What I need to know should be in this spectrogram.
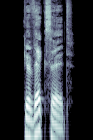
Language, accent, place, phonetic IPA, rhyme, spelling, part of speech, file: German, Germany, Berlin, [ɡəˈvɛksl̩t], -ɛksl̩t, gewechselt, verb, De-gewechselt.ogg
- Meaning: past participle of wechseln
